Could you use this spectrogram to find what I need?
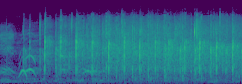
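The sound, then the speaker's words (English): A crowd claps together in celebration of Jesus reconciling people to God, a dense, steady burst of applause that holds for about five seconds, with a brief vocal whoop near the start rising above the clapping. “Which is awesome, and why we would even clap at that, celebrate that, but there's more.”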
